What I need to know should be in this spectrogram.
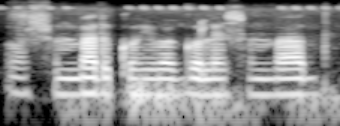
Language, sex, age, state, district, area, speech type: Odia, male, 18-30, Odisha, Koraput, urban, spontaneous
